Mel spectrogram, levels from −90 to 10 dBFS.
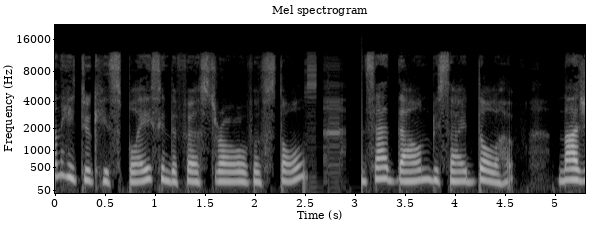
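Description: Robotic sound from repeated short buffers runs from 2.48 to 3.07 s. For most of that stretch the speech collapses into a rigid, metallic buzz at about 93.8 Hz that only loosely tracks the syllables. The cause is likely audio arriving too seldom, with the playback side looping a slice of roughly 10.7 ms, one period of that buzz, while the real signal is skipped. The call codec's upper limit sits near 12 kHz throughout.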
